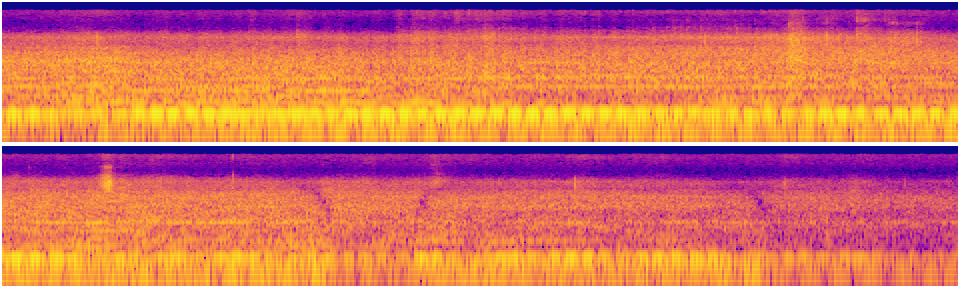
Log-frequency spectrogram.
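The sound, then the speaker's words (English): Riding mowers running on the other side of a brick wall make a loud, continuous engine drone with a steady low hum and buzzing overtones, easing slightly in loudness toward the end. “Yes, that background sound is riding mowers on the other side of this brick wall here.”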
